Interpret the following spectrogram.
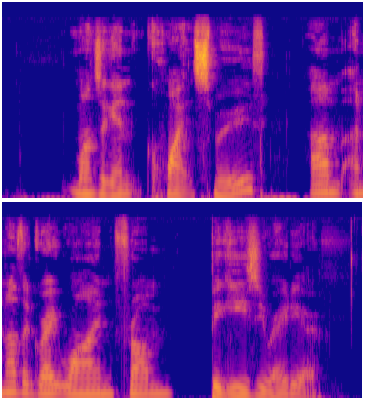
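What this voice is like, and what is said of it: Mock radio announcer voice. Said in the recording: “using my radio voice. Actually, that was terrible.”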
